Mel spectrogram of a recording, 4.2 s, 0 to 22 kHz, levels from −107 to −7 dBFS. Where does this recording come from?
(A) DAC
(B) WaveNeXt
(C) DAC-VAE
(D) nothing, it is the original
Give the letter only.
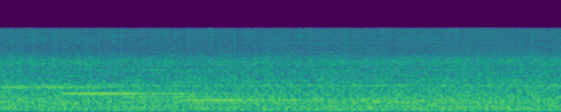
A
